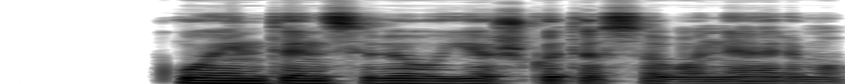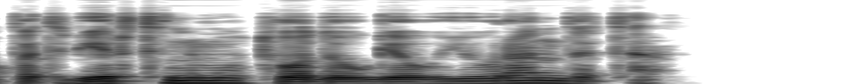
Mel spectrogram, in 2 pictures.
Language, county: Lithuanian, Kaunas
